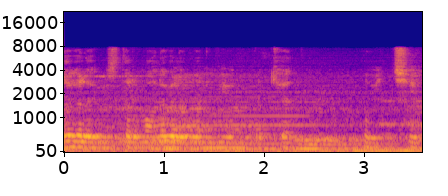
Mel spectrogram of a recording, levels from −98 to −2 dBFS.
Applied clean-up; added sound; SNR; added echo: none; Wind instrument, woodwind instrument; 18 dB; reverberation time 0.2 s.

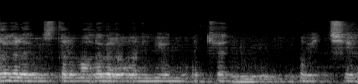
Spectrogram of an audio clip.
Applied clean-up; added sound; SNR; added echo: neural separator model SepFormer DNS4.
